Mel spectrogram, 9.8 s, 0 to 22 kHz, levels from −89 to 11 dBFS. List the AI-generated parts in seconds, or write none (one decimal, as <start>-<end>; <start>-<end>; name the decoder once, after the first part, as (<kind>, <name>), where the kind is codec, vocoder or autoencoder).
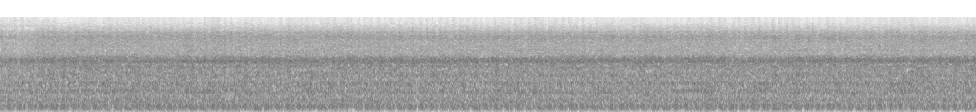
0.0-3.5 (autoencoder, DAC-VAE); 6.0-7.1; 8.5-9.8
